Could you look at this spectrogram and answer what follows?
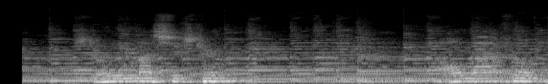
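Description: Country-style music played on guitar, starting abruptly out of silence about a quarter of a second in.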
